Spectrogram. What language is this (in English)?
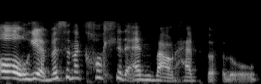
Welsh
